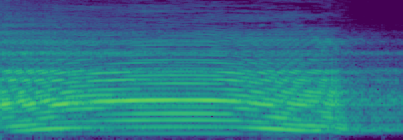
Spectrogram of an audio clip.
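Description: A single long cow moo, rising and then falling in pitch, that breaks off about one and a half seconds in and trails away in an echo.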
